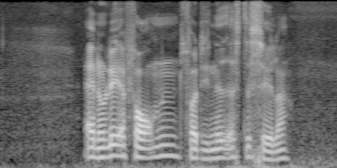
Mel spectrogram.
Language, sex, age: Danish, male, 35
